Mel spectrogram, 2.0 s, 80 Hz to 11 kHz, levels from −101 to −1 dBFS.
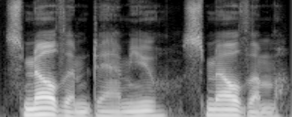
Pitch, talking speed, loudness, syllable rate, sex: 100 Hz, 185 wpm, -18 LUFS, 3.5 syllables/s, male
